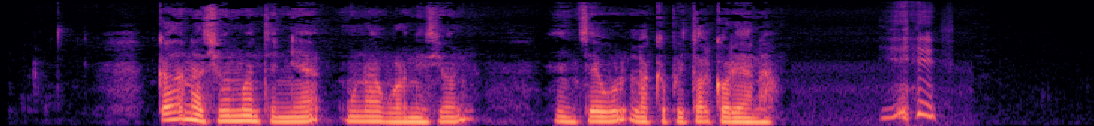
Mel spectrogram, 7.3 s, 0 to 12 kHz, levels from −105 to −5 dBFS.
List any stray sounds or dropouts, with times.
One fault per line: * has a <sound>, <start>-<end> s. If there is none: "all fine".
* has a laugh, 5.9-6.4 s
